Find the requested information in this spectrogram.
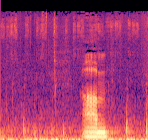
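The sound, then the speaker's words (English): Numbers are written by hand in a few short, scratchy strokes, with a brief voice sounding midway. “So I'm going to write my numbers over here.”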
